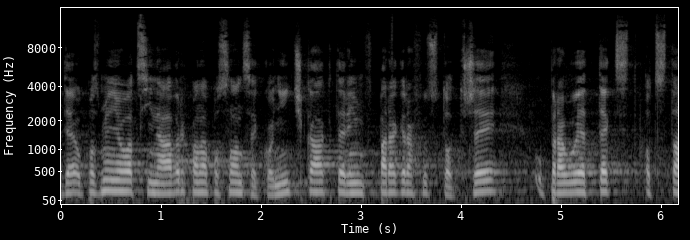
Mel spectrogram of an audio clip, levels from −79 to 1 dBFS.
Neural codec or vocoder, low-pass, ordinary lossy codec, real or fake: none; 14.4 kHz; MP3, 64 kbps; real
